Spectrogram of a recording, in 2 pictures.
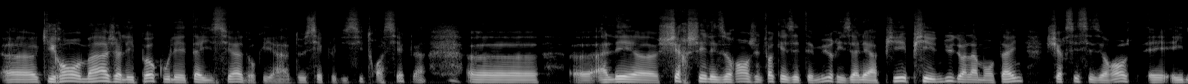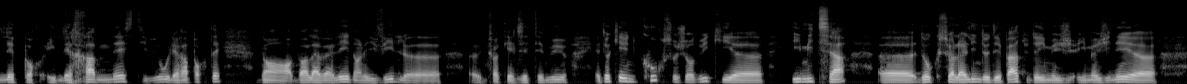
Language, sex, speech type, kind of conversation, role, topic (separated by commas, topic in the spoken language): French, male, conversation, unstructured, none, As-tu déjà planté un arbre, et comment ça s’est passé ?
